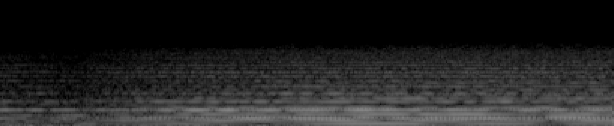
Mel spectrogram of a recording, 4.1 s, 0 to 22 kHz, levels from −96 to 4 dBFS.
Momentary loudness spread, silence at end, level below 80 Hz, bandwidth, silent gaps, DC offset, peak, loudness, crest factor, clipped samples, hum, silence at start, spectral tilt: 14 LU; 0 s; -72 dBFS; 6.4 kHz; none; under 0.1%; -34 dBFS; -50 LUFS; 16 dB; under 0.1%; none; 0 s; -6.5 dB/octave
